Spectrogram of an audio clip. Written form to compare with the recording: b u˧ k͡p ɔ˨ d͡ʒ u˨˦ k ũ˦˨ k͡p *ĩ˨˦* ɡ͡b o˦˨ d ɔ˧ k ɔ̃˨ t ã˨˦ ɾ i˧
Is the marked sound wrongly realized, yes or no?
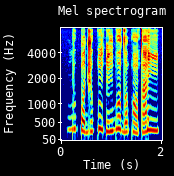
no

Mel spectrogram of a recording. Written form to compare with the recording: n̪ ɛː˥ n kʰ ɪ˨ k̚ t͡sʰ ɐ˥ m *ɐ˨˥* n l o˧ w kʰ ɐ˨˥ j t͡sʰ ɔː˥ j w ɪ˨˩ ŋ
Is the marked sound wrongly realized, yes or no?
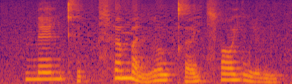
yes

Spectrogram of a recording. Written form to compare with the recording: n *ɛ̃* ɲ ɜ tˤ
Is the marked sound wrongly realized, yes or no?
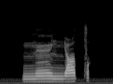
no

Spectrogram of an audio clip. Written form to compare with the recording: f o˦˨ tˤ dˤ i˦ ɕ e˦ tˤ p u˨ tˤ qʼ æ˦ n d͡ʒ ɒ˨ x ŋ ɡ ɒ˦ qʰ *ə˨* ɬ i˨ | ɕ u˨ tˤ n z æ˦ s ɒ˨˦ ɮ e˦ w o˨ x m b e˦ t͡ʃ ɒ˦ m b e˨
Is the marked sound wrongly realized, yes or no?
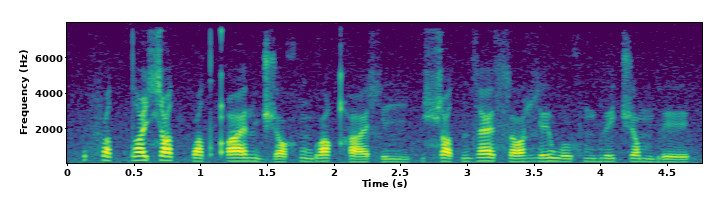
yes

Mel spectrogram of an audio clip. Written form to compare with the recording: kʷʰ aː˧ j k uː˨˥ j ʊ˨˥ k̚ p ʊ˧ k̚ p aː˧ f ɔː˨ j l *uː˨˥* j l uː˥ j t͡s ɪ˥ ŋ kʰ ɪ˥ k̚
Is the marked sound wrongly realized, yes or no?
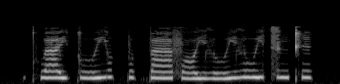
no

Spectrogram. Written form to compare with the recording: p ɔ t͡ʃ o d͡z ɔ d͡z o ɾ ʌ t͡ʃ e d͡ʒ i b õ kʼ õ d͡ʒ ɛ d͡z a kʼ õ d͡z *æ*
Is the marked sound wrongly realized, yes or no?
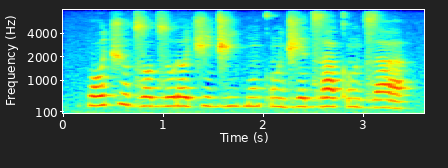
yes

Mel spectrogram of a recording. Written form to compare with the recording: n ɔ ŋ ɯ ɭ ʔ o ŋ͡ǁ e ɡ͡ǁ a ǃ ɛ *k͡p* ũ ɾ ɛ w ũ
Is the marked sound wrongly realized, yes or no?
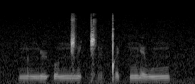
yes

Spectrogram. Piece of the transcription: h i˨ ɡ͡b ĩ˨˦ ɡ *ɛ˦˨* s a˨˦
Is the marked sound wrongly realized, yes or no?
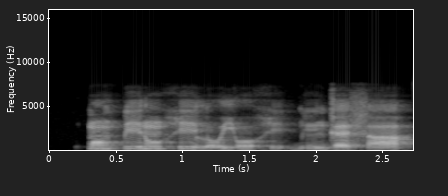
no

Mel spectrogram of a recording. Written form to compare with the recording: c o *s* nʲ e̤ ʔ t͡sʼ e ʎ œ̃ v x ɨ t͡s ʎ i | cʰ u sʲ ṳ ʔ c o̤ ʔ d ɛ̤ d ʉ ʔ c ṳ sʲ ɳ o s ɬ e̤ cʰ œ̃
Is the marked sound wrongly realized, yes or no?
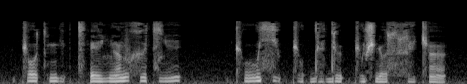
yes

